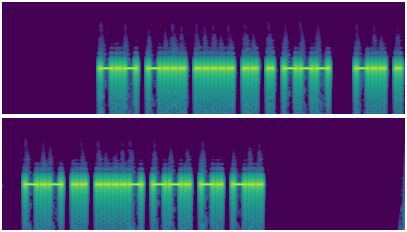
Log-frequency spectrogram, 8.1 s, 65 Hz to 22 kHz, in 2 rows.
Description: Morse code, heard as a keyed tone, about 30 wpm, 700 Hz. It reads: KB5IEO DE KI4GND
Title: USA Callsign DE Callsign 30wpm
